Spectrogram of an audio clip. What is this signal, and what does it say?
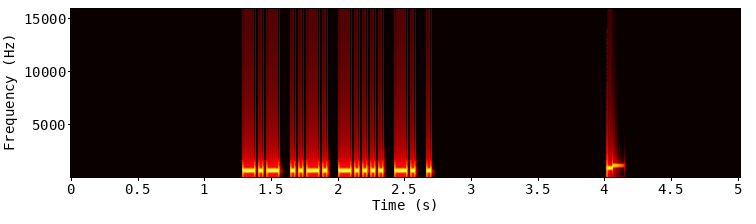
Morse code, heard as a keyed tone, about 40 wpm, 700 Hz. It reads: KF6NE
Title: USA Call Signs Repeated 3x 40wpm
